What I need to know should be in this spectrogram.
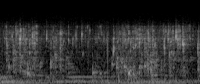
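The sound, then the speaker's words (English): Cold water poured to bathe an injured old man's head makes a steady, faint trickling and splashing that runs alone, without talk, for the whole clip. “Yeah, this cold water will help that head.”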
